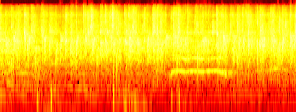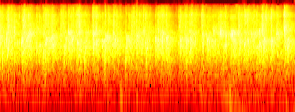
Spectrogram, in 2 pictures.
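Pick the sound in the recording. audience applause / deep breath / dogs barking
audience applause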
